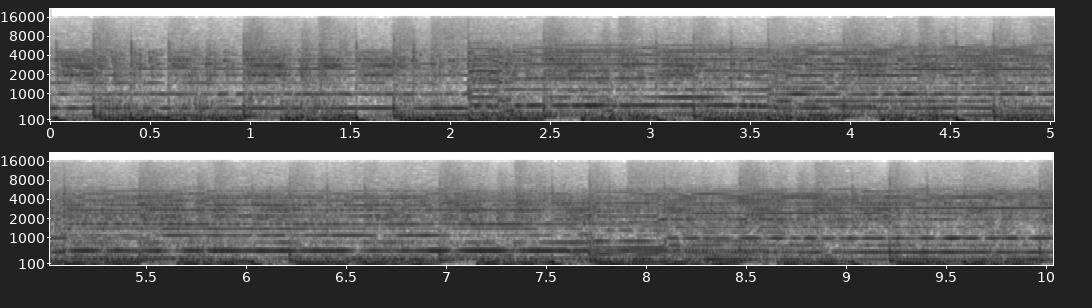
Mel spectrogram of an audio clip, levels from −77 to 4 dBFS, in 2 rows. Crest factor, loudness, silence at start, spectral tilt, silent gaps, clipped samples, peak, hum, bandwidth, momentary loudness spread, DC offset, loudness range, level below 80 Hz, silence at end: 10 dB; -10 LUFS; 0 s; -4 dB/octave; none; under 0.1%; 0 dBFS; none; 16.5 kHz; 2 LU; under 0.1%; 1 LU; -18 dBFS; 0 s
